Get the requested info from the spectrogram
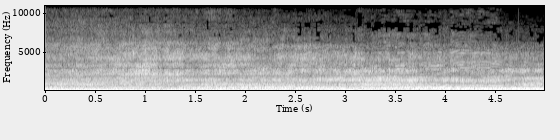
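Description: A pickup truck and an SUV accelerating hard side by side from a standing start in a street drag race, their engines loud and droning. The engine note steps down in pitch twice, about a second and a half in and again about three seconds in.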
